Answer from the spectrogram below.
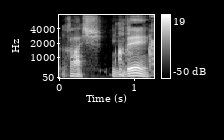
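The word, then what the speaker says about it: Rasch: 이게 독일어거든요. 네. 그래서 정확한 발음은 라쉬인데.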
